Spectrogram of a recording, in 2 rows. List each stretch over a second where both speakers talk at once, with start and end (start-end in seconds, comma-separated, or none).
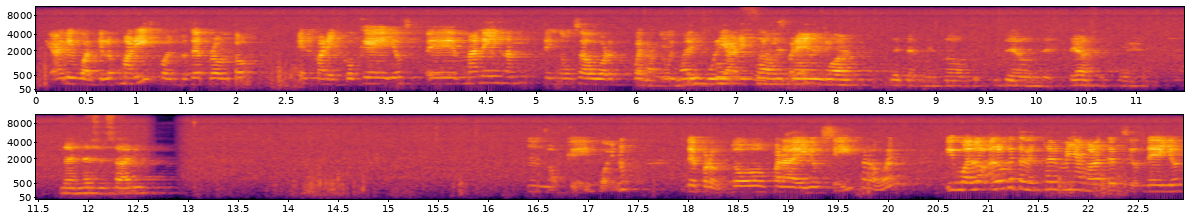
6.0-7.8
